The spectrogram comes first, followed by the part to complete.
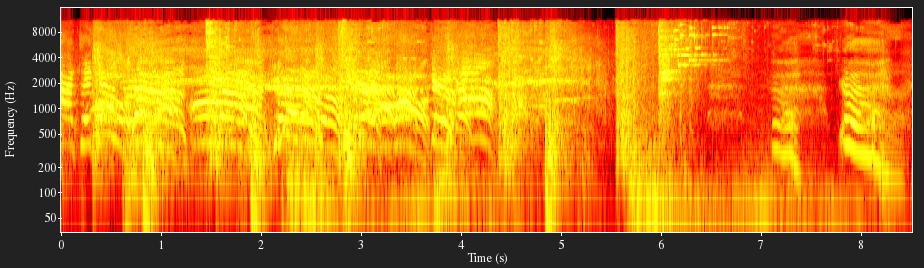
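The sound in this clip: Sharp, sound-effect bursts like gunfire fill a shootout scene in an audio drama, under a dense tangle of screaming and shouting voices, with crashing, shattering impacts throughout and a brief lull near the middle.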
